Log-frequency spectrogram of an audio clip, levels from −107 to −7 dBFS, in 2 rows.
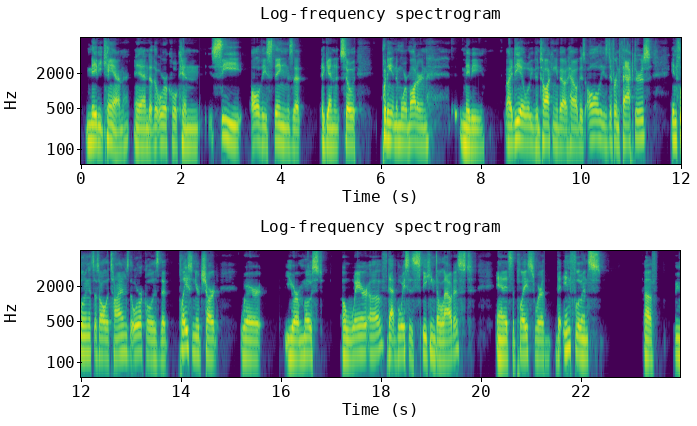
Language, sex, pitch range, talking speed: English, male, 120-140 Hz, 165 wpm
